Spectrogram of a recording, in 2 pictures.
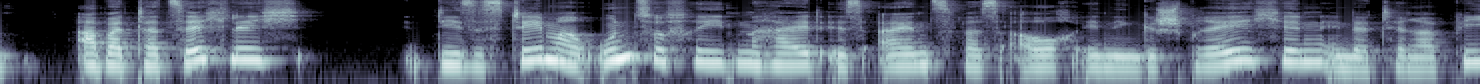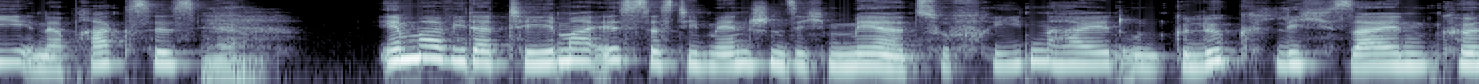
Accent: Germany; als Deutsche

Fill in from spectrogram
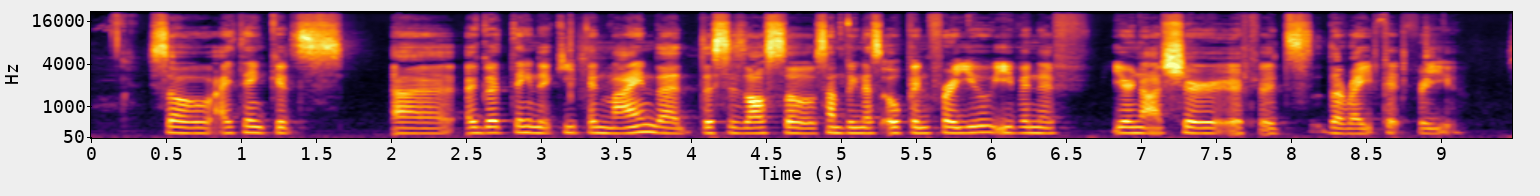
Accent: Toronto, Ontario, Canada; So I grew up in Toronto and there's always construction going on.

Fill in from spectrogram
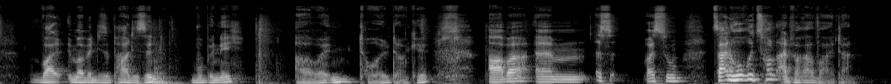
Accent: Hamburg, Germany; born there; Ich bin in Hamburg geboren, als Sohn eines Oberstudienrats und einer Krankengymnastin.

